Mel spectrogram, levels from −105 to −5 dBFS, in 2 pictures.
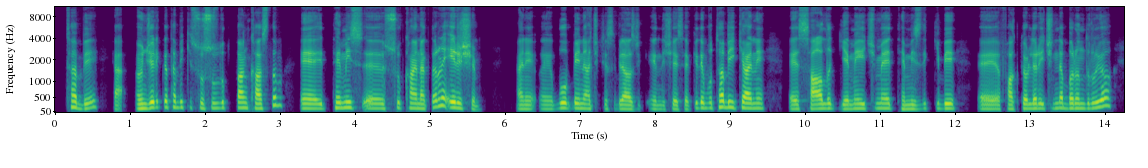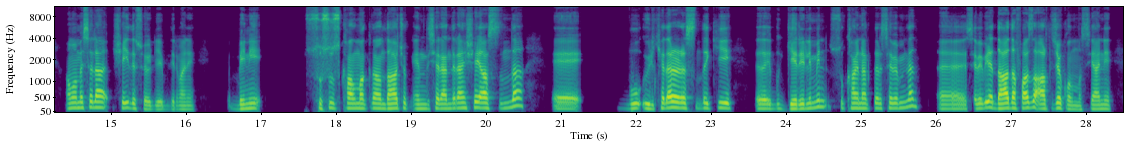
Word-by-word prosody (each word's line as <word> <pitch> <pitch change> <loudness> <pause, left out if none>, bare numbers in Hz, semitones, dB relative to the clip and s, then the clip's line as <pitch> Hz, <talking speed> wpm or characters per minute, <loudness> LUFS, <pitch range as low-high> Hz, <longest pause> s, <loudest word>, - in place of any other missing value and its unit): Tabii. 170 -1 0 0.2
Ya, - - -4 0.2
öncelikle 170 +6 +3
tabii 175 -1 -3
ki 175 - -19
susuzluktan 160 +2 -1
kastım, 150 +12 0 0.2
eee, 140 -1 +2
temiz, 170 +1 +1
eee, 145 -1 0
su 155 +2 -5
kaynaklarına 160 +9 +1
erişim. 150 - +4 0.5
Hani, 130 0 -4
eee, 125 +2 -9
bu 160 -1 +2
beni 150 -2 +1
açıkçası 130 -2 -9
birazcık 125 -3 0
endişeye 125 -1 -5
sevk 120 +3 -9
etti. 160 0 0
Bu 160 - -7
tabii 180 -3 +3
ki, 170 - +4
hani, 150 -1 +4 0.3
eee, 130 0 -1
sağlık, 135 +2 +2
yeme 130 +2 0
içme, 150 +1 -1
temizlik 130 +1 -6
gibi, 145 -1 +1 0.3
eee, 65 -1 -1
faktörleri 140 +3 0
içinde 150 +2 -3
barındırıyor. 150 +9 +2 0.3
Ama 160 +3 0
mesela 175 +1 +2
şeyi 160 +1 -2
de 150 - -1
söyleyebilirim, 115 -1 -7
hani, 115 0 -7 0.4
beni 140 +5 -3 0.6
susuz 155 -3 -3
kalmaktan 150 -1 +1
daha 150 +1 +6
çok 150 -2 -9
endişelendiren 145 +3 +1
şey 170 +2 +2
aslında, 160 +8 +1 0.4
eee, 465 -3 -1 0.5
bu 140 +1 -3
ülkeler 155 +6 +5
arasındaki, 160 -1 +3 0.3
ııı, 140 0 0
bu 135 -5 -13
gerilimin 150 - +1
su 160 -3 -15
kaynakları 150 -1 -1
sebebinden, 165 +8 -2 0.3
eee, 100 - -3
sebebiyle 160 +4 +2
daha 150 +2 +8
da 160 - +6
fazla 160 +3 +4
artacak 140 +1 +2
olması. 115 0 -6
Yani, 130 0 -1
150 Hz, 145 wpm, -24 LUFS, 135-160 Hz, 0.6 s, daha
